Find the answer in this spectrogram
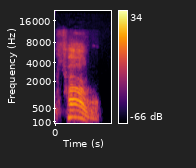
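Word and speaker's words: φάγω: que ustedes ven es en el griego la palabra hago pago no pronunciación fago que debe entenderse como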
